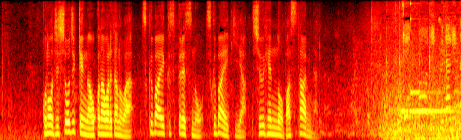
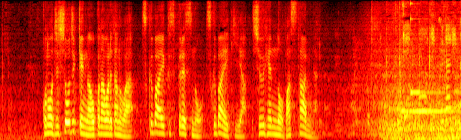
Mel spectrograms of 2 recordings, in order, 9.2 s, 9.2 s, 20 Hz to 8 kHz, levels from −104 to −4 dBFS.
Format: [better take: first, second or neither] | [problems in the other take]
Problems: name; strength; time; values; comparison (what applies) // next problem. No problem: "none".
first | room echo; dies away in 0.4 s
